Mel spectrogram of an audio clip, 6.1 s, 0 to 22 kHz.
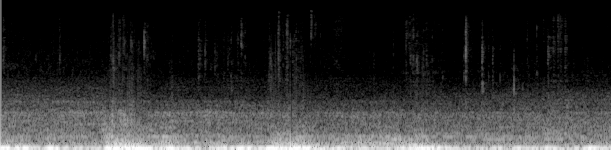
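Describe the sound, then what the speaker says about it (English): Range Rover L322 accelerating and shifting gears, heard as a deep, steady engine rumble from inside the cabin with a slight surge in level partway through, and no talking. "Changes gear smooth, it accelerates beautifully."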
